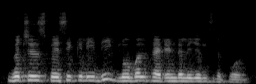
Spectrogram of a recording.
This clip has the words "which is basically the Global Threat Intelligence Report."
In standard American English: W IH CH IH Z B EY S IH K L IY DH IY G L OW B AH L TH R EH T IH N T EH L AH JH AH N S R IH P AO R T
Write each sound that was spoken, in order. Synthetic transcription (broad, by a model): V IH CH IH Z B EY S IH K L IY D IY G L OW B AH L F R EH T IH N T EH L AH JH AH N S R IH P AO R T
